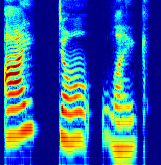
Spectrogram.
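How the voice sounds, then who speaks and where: A woman with a raspy voice co-hosting a podcast in casual chat, reacting with quick short exclamations. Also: fairly high pitch, lively intonation, sharp tone, dry recording, studio quality. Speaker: podcast co-host.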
